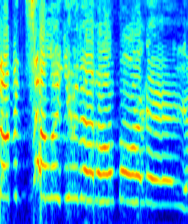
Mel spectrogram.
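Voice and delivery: high, loud told-you-so; loud, high vindicated yell; triumphant shout. Retold or imitated. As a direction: blast it out, finally proven right.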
